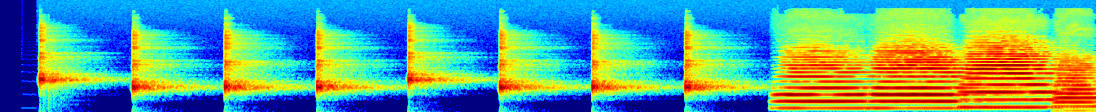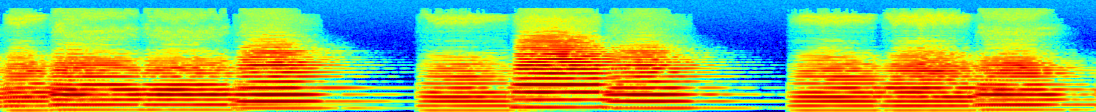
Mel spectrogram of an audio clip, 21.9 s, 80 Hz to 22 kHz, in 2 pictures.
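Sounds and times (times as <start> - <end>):
French horn duet playalong at practice speeds: 7.7 - 21.9.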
